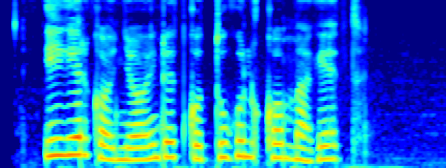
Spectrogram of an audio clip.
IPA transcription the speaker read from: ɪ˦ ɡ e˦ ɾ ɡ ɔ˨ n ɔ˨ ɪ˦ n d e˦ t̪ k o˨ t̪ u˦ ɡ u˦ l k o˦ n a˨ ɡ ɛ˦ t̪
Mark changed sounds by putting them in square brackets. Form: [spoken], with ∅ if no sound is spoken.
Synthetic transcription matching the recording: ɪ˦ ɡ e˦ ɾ [k] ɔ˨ [ɲ] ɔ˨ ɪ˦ n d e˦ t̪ k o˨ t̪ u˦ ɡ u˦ l k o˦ [m] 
